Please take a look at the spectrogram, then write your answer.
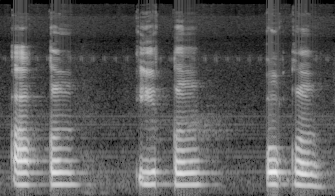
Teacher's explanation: اب جب قاف پر جزم آئے گی تو اس کی آواز پلٹے گی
